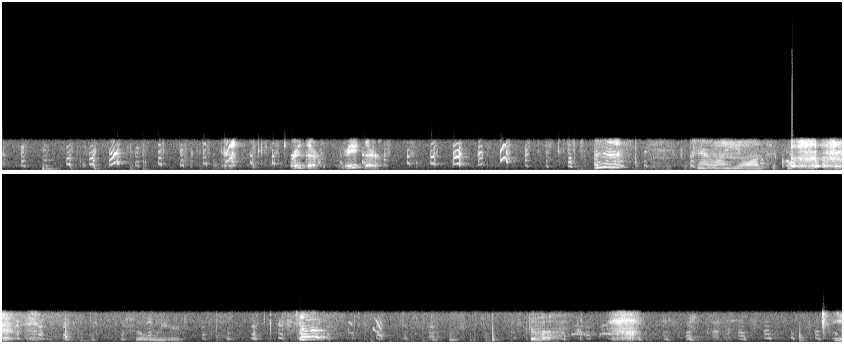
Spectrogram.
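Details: One-week-old Smooth Coat Collie/Coon Hound/Pomeranian mix puppies, Bella, Kooper and Boy, indoors in a small room: short ticking bursts, then wavering, harmonic squeals and whimpers near the middle, with a person talking softly throughout.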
